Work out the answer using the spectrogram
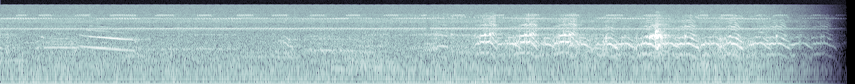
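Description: Yellow-faced parrot giving a burst of short, harsh notes that bend up and down in quick succession, over a steady high insect drone and a few thin whistles.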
